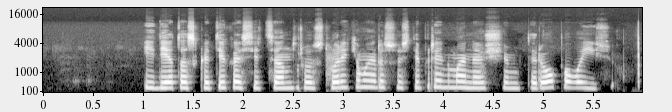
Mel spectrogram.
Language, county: Lithuanian, Vilnius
